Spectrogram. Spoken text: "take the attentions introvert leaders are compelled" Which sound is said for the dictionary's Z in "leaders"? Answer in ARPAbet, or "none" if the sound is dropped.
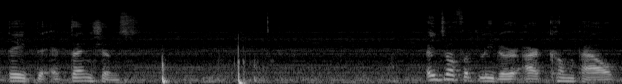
none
